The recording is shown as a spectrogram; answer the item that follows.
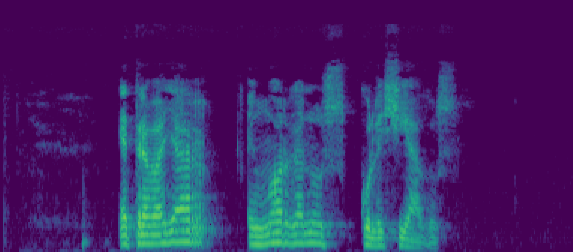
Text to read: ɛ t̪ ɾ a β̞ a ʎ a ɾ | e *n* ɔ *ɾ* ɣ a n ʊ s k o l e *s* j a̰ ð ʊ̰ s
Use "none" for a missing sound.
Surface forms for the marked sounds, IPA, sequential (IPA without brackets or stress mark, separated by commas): ŋ, ɾ, ʃ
